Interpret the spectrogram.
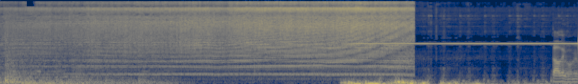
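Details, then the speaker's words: Simulated tinnitus: a steady high-pitched ringing tone emerges and persists as surrounding music and noise cut out, as from shooting-range, hunting or noisy-workplace exposure. "vam je poznato ovo pištanje? Ukoliko vreme provodite u Streljani, u lovu ili na bučnom radnom mestu onda ste veoma verovatno upoznati sa ovakvim tipom zvuka."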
